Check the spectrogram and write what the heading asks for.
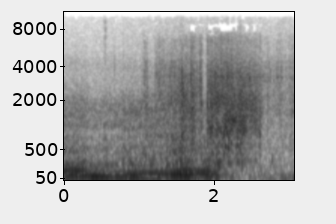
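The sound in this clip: A car engine rumbles low and steady as it drives slowly up a drive with a sharp bend. The drone eases down and quietens near the end as the car comes to a stop.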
